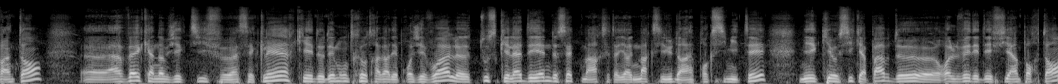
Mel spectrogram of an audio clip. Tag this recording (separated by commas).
Speech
